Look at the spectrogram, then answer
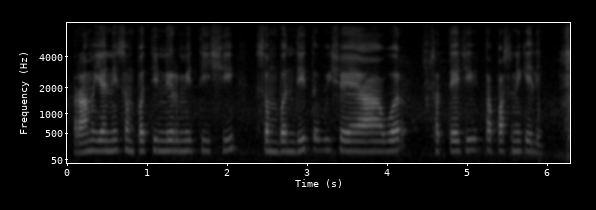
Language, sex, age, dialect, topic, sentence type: Marathi, male, 25-30, Standard Marathi, banking, statement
